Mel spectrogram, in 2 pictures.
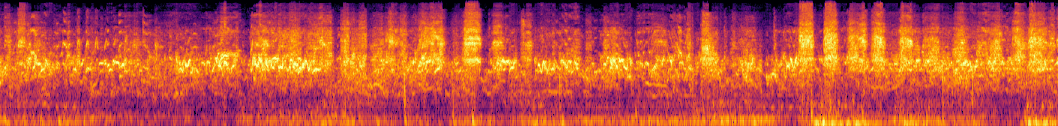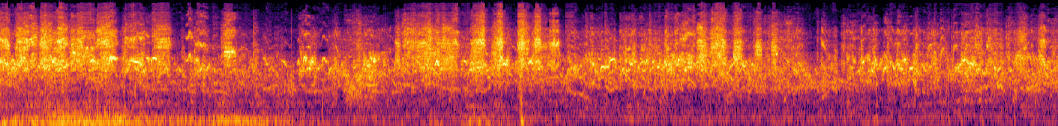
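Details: Colony of yellow budgerigars in an aviary, chirping together in a dense, continuous chorus of high, scratchy twitters and short squeaky notes that rise and fall in loudness throughout.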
